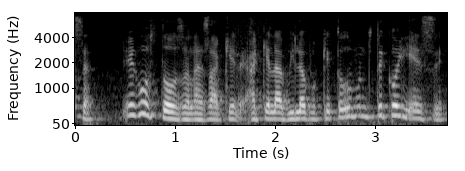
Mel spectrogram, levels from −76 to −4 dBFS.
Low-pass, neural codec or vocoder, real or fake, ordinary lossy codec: 7.2 kHz; codec, 16 kHz, 16 kbps, FreqCodec, larger model; fake; Opus, 64 kbps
